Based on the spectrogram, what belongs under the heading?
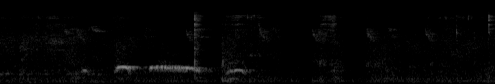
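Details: Spotted dove giving a short series of soft, steady coo notes near the middle of the recording, the longest drawn out and level, then a brief final coo, with scattered clicks and rustling noises around it.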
